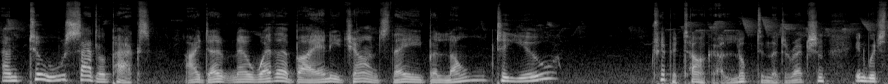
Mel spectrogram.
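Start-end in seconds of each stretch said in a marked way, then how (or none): 0.0-5.6 put-on old man voice. A narrator's reading. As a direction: soothe him like a gentle elder. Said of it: "said the old man".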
